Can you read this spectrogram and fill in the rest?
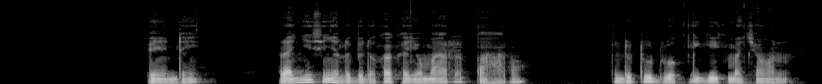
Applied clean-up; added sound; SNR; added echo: neural mask model DeepFilterNet 3.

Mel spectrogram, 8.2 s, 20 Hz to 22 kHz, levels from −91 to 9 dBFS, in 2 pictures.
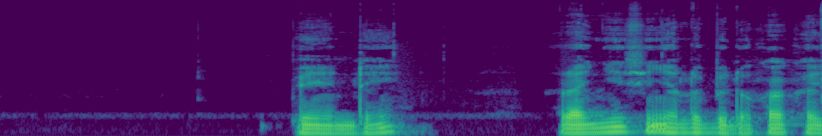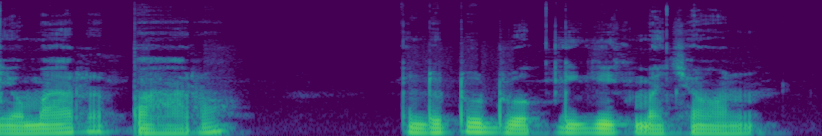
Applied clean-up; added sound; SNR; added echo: none; none; none; none.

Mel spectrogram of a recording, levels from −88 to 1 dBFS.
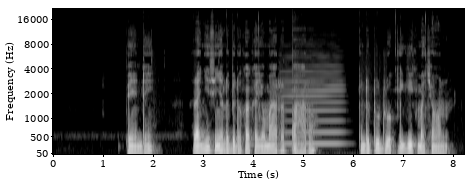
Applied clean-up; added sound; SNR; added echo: none; Bowed string instrument; 14 dB; none.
